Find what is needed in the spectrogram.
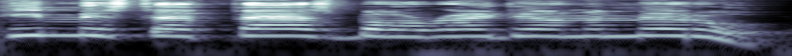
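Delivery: high, scoffing complaint; whiny fan. Retold or imitated. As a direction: whine like a know-it-all fan.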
